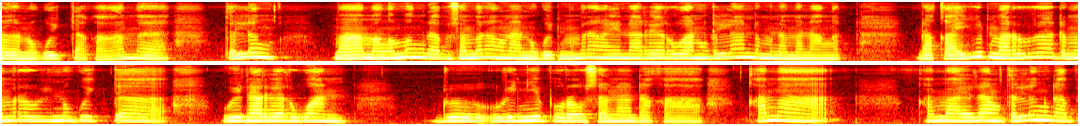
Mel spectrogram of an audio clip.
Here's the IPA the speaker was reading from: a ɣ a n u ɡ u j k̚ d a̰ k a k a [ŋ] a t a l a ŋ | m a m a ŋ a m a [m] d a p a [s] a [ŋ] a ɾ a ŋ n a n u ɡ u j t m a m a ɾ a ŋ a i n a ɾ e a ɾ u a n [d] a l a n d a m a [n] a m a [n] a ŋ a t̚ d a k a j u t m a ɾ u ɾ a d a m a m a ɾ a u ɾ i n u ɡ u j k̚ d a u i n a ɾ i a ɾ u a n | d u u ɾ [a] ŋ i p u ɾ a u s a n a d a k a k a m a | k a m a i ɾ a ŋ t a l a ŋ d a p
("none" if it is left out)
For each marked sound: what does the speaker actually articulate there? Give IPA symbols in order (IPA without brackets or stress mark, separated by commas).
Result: m, ŋ, s, m, ɡ, n, n, i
